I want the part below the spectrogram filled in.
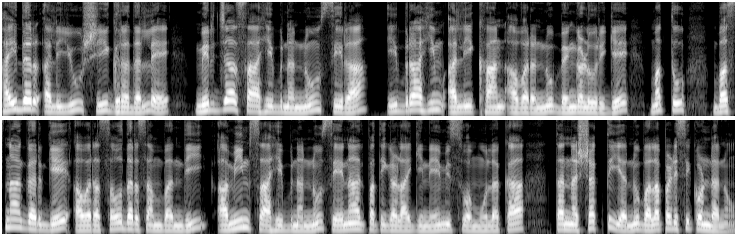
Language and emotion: Kannada, neutral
